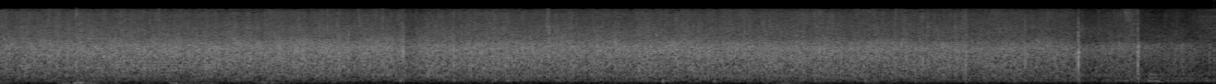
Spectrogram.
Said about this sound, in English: Yeah, so please give him a big round of applause for his talk.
